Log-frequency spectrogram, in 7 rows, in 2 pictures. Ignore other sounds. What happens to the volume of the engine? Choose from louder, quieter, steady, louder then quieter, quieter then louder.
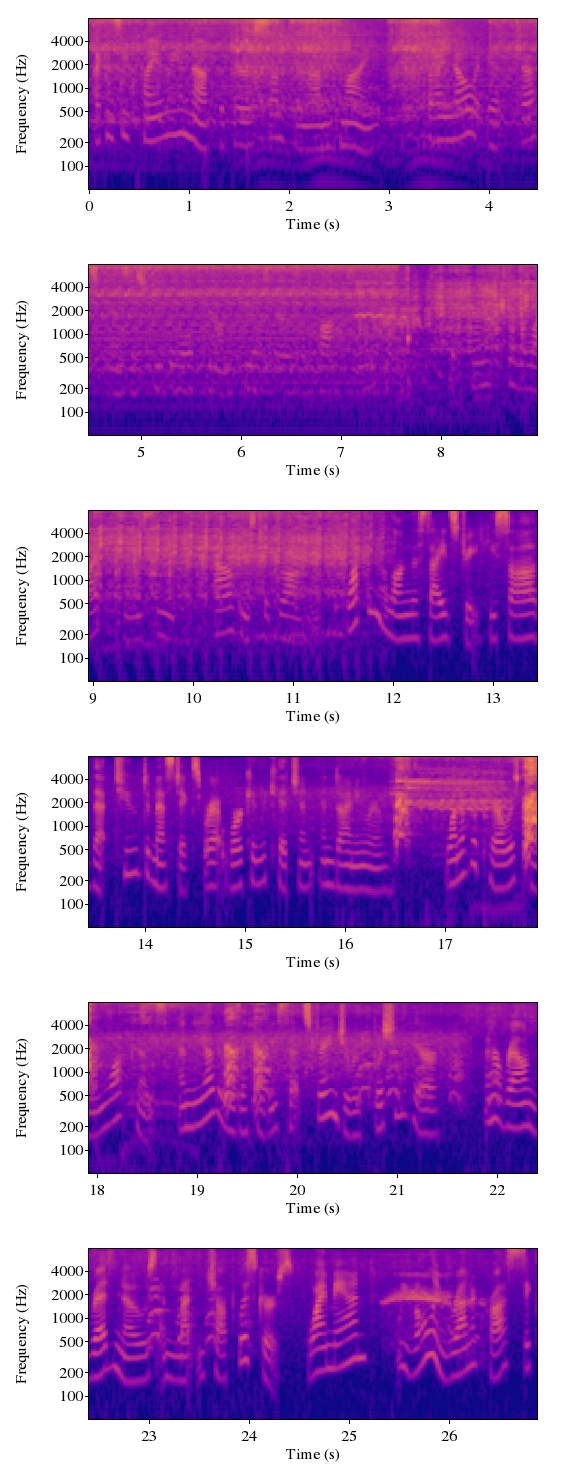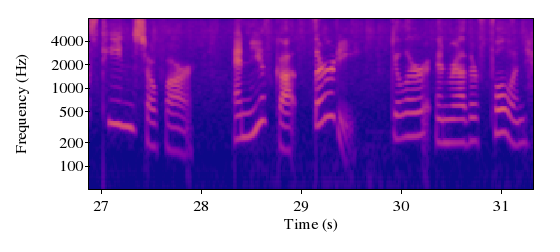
steady.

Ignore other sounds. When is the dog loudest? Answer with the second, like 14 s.
18 s.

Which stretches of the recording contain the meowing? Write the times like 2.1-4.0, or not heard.
not heard.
